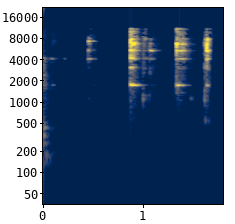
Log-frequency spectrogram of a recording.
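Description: A spoon stirs Activis powder into a glass of water, producing a series of bright, ringing clinks at an irregular pace, with short pauses between the taps and no voices.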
